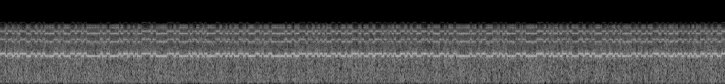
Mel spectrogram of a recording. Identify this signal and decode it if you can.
Two-tone teleprinter signal, about 170 Hz shift.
